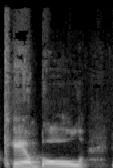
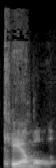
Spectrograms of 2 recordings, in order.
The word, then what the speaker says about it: Campbell: Camel spelled like the soup. You say it like the animal. The P and B are left out. We do not want to hear that come out of your mouth. It is not Campbell. It's Camel.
